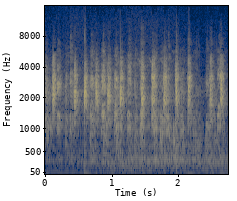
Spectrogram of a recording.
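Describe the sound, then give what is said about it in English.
Heron fledglings call from the nest in a fast, steady series of harsh, mid-to-high pitched clucking notes, about five or six per second, fairly loud and with no talking. “Ah, music to the heron parents' ears. Healthy, growing fledglings ready to take off.”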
